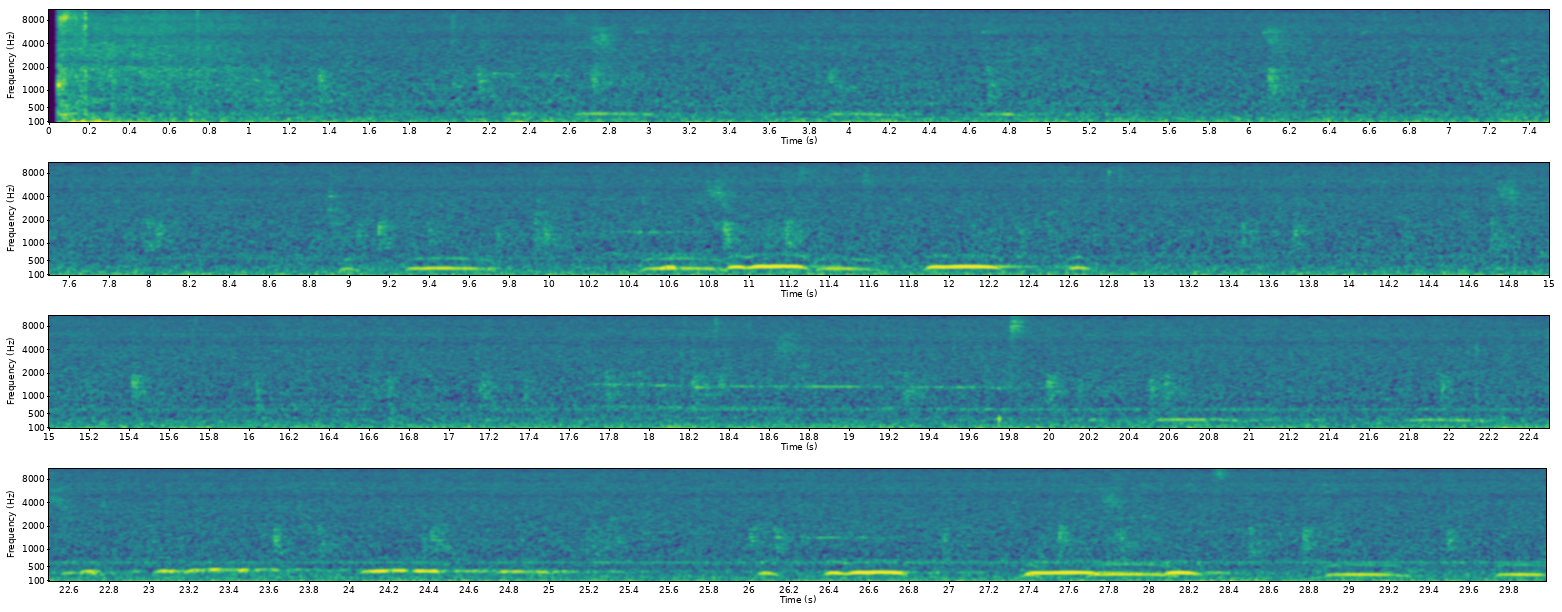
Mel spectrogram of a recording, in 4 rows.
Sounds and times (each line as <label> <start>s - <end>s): light rain 0.0s - 29.9s
rooster 17.7s - 19.8s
